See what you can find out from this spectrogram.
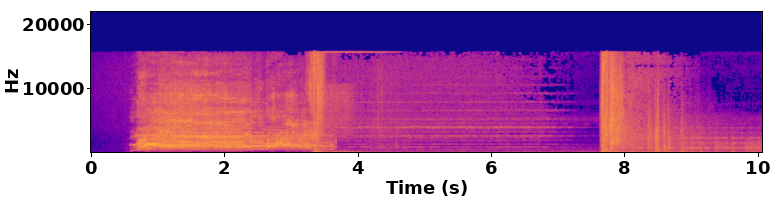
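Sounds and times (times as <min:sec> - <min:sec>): people screaming: 0:00.6 - 0:03.7.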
